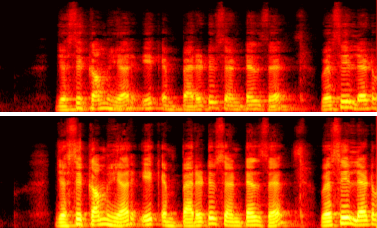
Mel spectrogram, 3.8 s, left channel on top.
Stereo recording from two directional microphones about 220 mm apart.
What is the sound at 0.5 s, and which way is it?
Speech, 50° right (ahead or behind).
